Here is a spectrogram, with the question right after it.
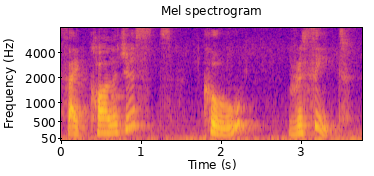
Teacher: we don't hear that p at all absolutely not at the start in the middle or at the end of the word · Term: silent p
